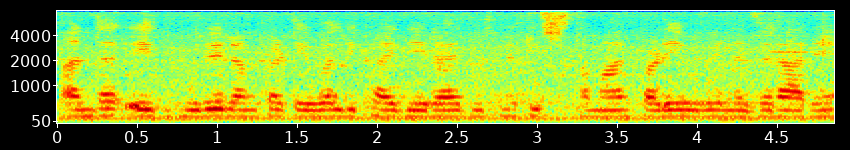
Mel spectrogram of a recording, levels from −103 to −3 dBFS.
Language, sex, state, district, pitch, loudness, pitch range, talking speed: Hindi, female, Chhattisgarh, Raipur, 175 Hz, -15 LUFS, 175-180 Hz, 220 wpm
